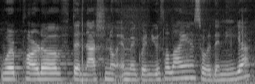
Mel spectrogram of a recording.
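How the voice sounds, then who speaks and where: A woman's voice: medium pitch, fairly even intonation, a little fast, a little hiss or hum. A young woman from Peru, a youth immigrant activist, giving earnest interview answers with frequent ums. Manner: earnest, many fillers.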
